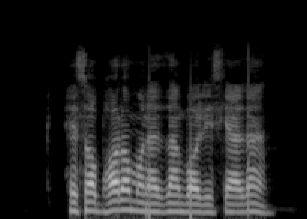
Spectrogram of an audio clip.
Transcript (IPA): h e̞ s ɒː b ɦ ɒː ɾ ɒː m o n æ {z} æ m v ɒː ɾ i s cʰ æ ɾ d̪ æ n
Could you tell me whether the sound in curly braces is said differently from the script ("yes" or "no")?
yes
